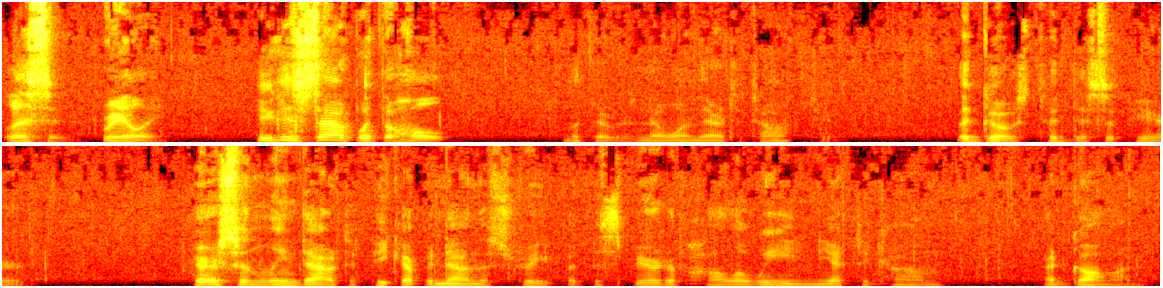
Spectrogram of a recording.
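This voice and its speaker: A man's voice: lowish voice, expressive, a little fast, a little mellow, breathy edge, poor audio. A man reading a scripted story as its narrator.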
